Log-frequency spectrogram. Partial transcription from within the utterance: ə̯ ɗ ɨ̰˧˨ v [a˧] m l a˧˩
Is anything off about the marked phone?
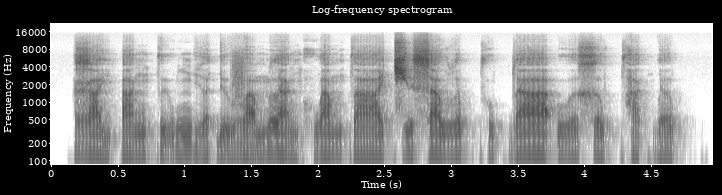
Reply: yes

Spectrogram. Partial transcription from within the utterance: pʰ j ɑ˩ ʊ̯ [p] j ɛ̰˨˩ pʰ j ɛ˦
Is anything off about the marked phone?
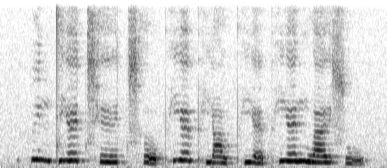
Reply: yes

